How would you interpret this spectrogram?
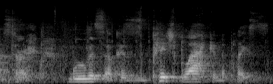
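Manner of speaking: ordinary talk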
